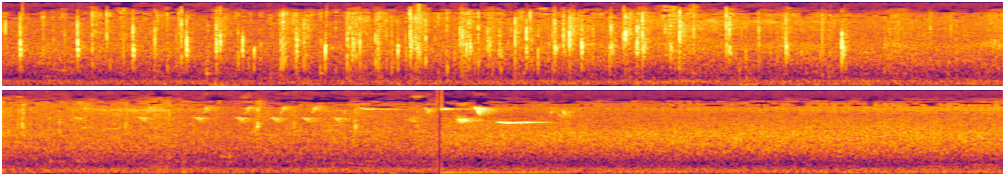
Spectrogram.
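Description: Light scattered applause from a small golf gallery: a few people clapping for about four seconds, then dying away. Faint outdoor hiss follows, with a few short high bird chirps.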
